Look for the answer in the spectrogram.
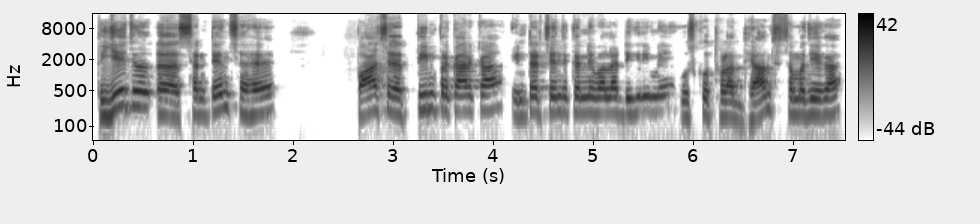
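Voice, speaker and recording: A man's voice: high-pitched, steady tone, moderate pace. A male teacher giving a board-exam grammar lesson, explaining patiently, repeating key words and speaking straight to his students.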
